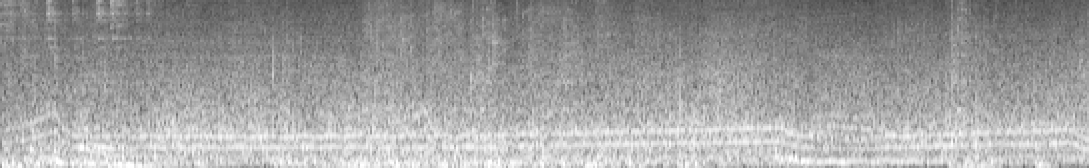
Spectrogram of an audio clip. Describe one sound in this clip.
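A game car's engine hums steadily and shifts in pitch as it speeds up.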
